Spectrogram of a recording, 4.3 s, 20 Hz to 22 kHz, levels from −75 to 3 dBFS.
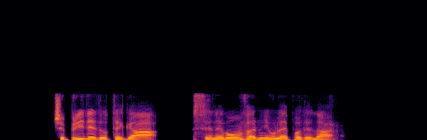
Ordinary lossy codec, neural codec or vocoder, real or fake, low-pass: AAC, 32 kbps; none; real; 7.2 kHz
